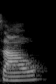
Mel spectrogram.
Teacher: Sao is from santo, and the n disappears and the vowel is just nasalized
